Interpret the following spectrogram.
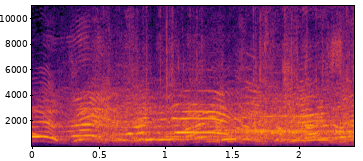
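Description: Several voices of red-carpet photographers talking and calling over one another, without a break.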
